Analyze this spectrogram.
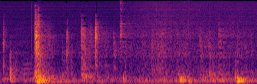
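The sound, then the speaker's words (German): A door being opened: a sharp latch click and handle rattle, a few soft knocks, then two muffled low thuds as it swings and settles. No one speaks. It is the door of a nursing sisterhood building, bearing a sign for the nursing school's director, opened as two students go in. “Also gehen wir mal rein und schauen, ob wir jemanden finden, der uns weiterhelfen kann.”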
